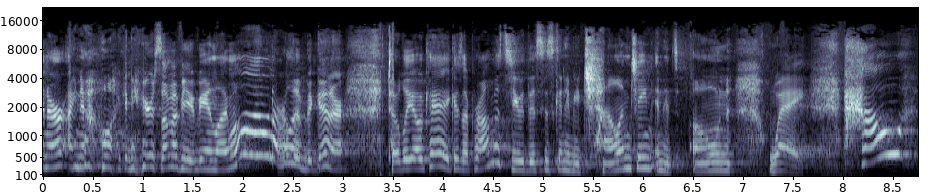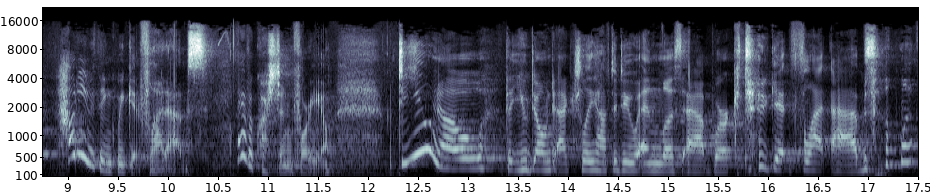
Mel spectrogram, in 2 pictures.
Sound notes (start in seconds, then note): none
